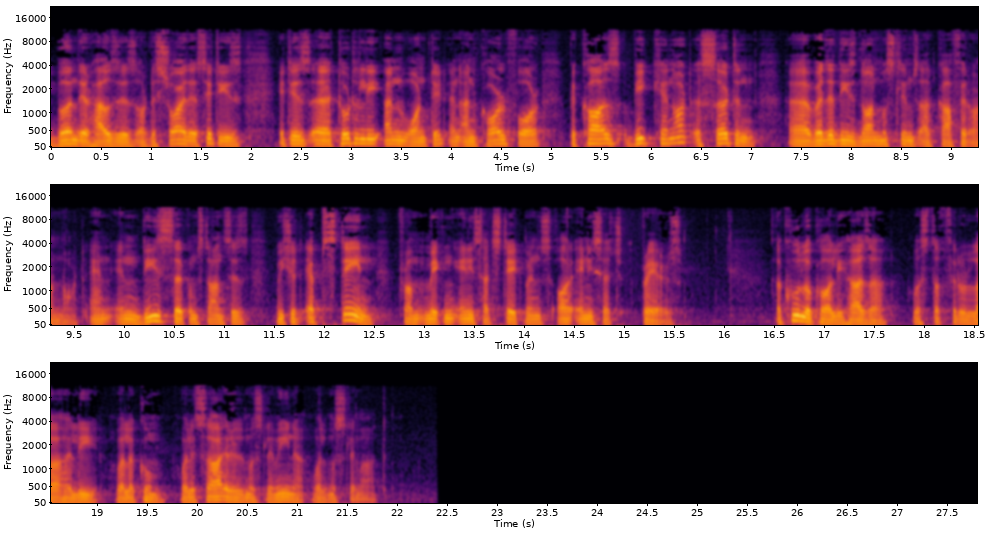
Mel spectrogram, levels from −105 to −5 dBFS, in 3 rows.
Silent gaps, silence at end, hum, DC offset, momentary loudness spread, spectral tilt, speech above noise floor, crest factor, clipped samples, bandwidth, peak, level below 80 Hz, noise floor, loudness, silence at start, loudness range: none; 6 s; none; under 0.1%; 12 LU; -6.5 dB/octave; 35 dB; 20 dB; under 0.1%; 11.5 kHz; -10 dBFS; -56 dBFS; -64 dBFS; -30 LUFS; 0 s; 5 LU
